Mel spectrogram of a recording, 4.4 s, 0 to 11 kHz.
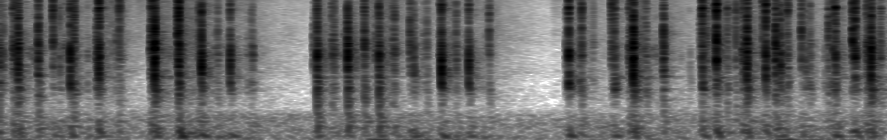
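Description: Both hands type with their fingertips on a full-size white plastic Ducky One 2 mechanical keyboard with Cherry MX Brown switches, backlit and with a hollow case, resting on a desk. Quick runs of bright, short clacking keystrokes are heard, with a dull low thump under each press. The typing stops briefly twice before resuming.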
